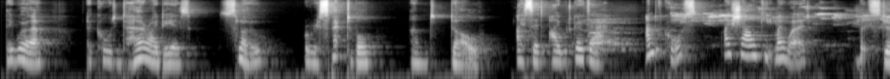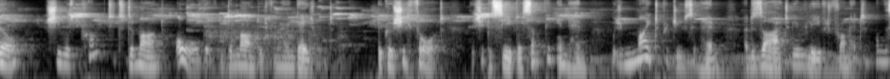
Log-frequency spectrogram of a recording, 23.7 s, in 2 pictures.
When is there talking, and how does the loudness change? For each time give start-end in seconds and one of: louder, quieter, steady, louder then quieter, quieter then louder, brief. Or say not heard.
0.1-0.6 brief
1.1-23.6 steady.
